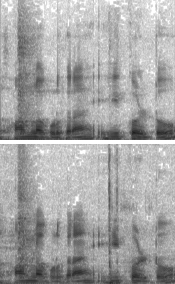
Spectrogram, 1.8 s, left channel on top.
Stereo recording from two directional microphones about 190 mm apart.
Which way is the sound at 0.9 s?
15° left (ahead or behind).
